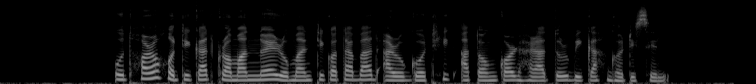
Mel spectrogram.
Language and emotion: Assamese, neutral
